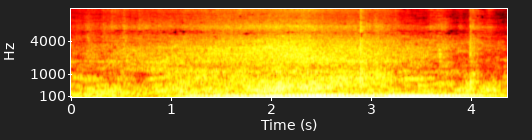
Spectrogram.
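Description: Motor scooter passing close by, its engine growing louder through the middle and dropping away near the end.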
